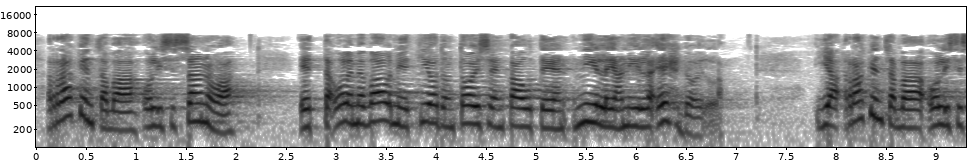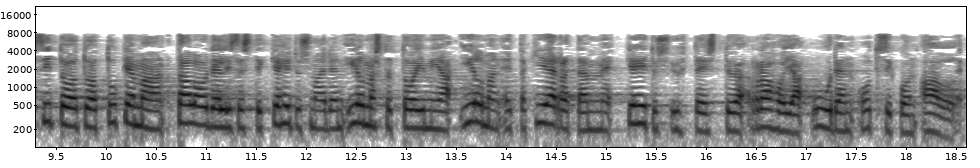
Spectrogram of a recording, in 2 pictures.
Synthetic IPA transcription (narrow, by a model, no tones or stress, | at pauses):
rɑke̞nt̪ɑʋɑːo̞lisisɑno̞ɑ | e̞t̪ːæo̞le̞mːeʋɑlmiːt̪̚kio̞t̪ont̪o̞ise̞ːŋkɑwt̪eːnniːlːæjɑniːlːæʔe̞hdo̞ilːɑ̰ | jɑrɑke̞nt̪ɑʋɑːʔo̞lisisit̪o̞ːt̪uɑt̪uke̞mɑːnt̪ɑlo̞ude̞lːise̞st̪ikkeɦit̪ysmɑjde̞nilmɑst̪ot̪o̞imiɑilmɑne̞t̪ːækierːæt̪æmːeke̞ɦit̪ysyht̪e̞ist̪yørɑɦo̞jɑuːdeno̞t̪siko̞nɑlːḛ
